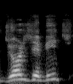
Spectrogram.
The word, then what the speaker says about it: Djordjevic: pronouncing your your surname it's georgiovic and because you know in serbian the letter j it's a dj and i okay but you can write it as a d with a little line so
